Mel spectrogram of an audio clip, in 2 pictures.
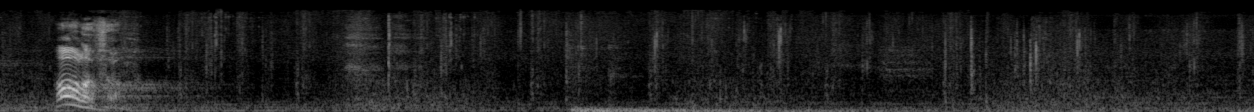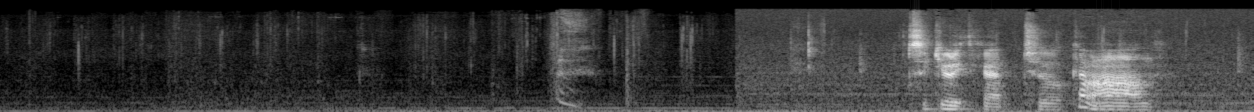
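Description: Footsteps scuff on a hard floor.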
